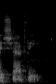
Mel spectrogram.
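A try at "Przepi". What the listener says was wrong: No, the P is there. It's actually Very much pronounced.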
